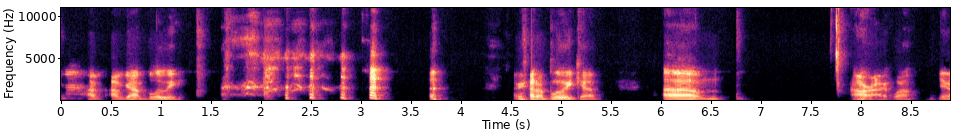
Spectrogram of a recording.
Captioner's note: laughter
